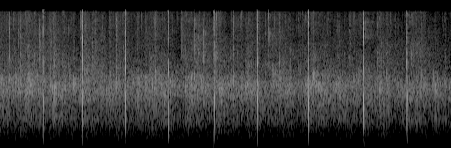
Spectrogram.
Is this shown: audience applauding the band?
yes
